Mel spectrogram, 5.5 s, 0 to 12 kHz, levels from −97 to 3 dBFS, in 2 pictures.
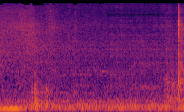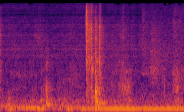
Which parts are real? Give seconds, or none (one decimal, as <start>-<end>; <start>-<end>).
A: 0.0-1.6; 4.9-5.5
